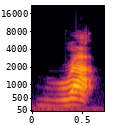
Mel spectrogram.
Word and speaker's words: wrap: For wrap, we see WR, R. For white, we see WH, so we just hear W.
